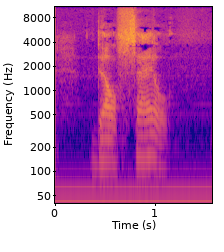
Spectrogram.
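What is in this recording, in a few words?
"Delfzijl", Dutch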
